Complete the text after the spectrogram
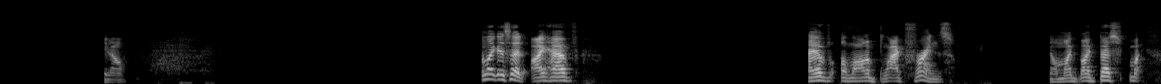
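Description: A middle-aged man speaks close to a microphone in short bursts, with pauses.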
